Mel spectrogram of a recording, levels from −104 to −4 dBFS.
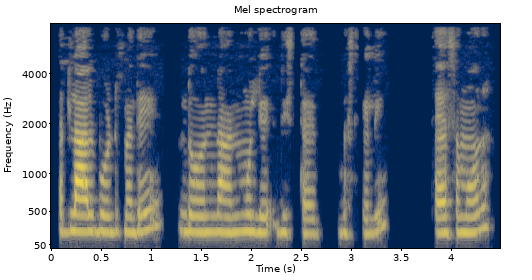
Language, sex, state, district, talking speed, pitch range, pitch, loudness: Marathi, female, Maharashtra, Pune, 135 wpm, 210-225 Hz, 215 Hz, -22 LUFS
